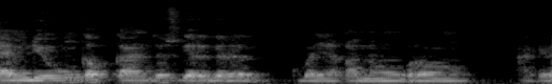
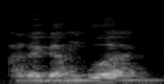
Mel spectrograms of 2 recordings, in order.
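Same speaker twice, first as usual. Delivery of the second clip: ordinary talk, nothing marked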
